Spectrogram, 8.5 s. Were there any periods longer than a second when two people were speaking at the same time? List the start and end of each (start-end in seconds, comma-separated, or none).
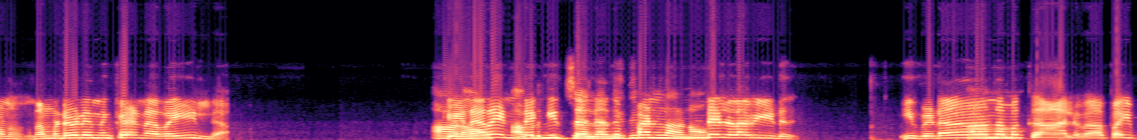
3.4-5.3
